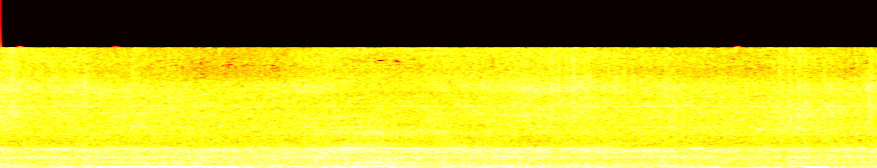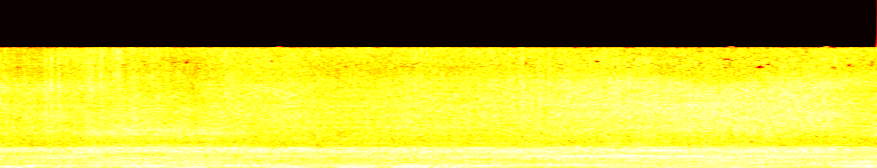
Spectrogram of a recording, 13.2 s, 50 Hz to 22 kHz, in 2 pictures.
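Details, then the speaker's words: 2005 Hoover Empower upright vacuum: loud, steady motor whine with a wavering, warbling rumble underneath; owner says belt needs replacing and brushroll bearings seem to be going. "Yeah, I know I need a new belt, so don't go bashing me in the comments."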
